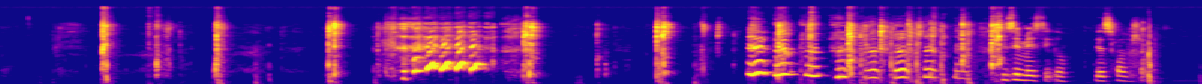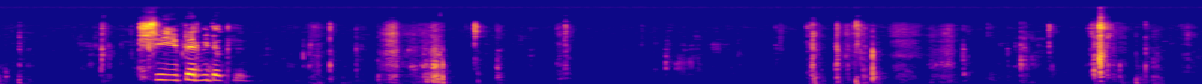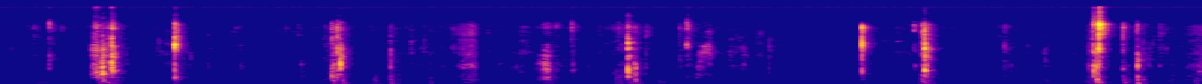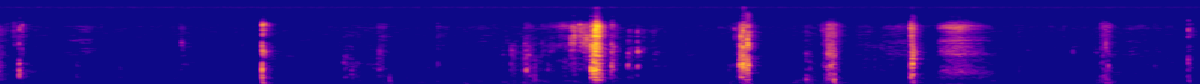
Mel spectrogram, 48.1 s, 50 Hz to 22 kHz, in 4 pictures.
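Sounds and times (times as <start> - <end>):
slime squelching and popping: 0.6 - 3.9, 5.1 - 10.4, 11.2 - 13.4, 15.0 - 20.9, 21.6 - 31.9, 32.6 - 36.4, 39.5 - 42.6, 43.3 - 45.4.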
